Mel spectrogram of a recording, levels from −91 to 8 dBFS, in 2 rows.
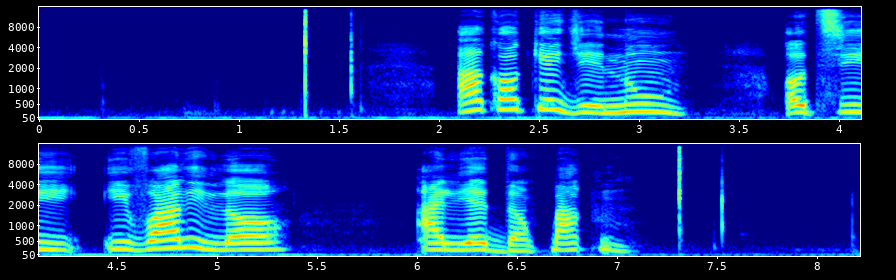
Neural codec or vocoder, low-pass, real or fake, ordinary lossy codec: codec, 44.1 kHz, 7.8 kbps, Pupu-Codec; 14.4 kHz; fake; none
